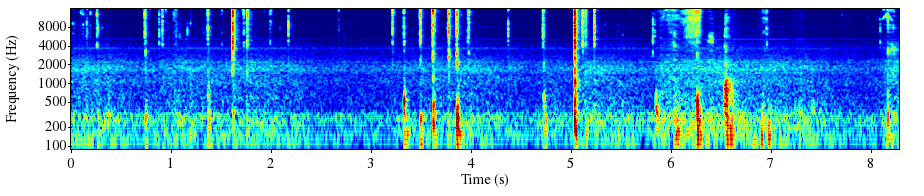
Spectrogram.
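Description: Irregular bursts of quiet, crisp clicks from someone typing on a computer keyboard, with pauses between flurries and a faint voice murmuring in the background.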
